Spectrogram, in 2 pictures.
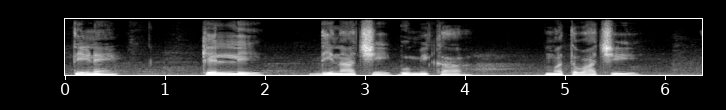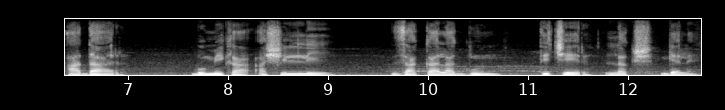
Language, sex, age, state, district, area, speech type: Goan Konkani, male, 18-30, Goa, Salcete, rural, read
